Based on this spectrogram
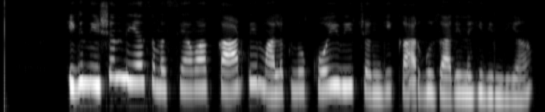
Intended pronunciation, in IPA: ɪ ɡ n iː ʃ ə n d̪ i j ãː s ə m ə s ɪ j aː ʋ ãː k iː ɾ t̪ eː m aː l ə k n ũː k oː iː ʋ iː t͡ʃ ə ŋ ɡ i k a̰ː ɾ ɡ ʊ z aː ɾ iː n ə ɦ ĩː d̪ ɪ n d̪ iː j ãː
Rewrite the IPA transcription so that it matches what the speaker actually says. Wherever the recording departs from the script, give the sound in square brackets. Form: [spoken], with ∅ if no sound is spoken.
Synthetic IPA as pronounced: ɪ ɡ n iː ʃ ə n d̪ i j ãː s ə m ə s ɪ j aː ʋ ãː k [aː] ɾ t̪ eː m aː l ə k n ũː k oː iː ʋ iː t͡ʃ ə ŋ ɡ [iː] k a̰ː ɾ ɡ ʊ z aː ɾ iː n ə ɦ ĩː d̪ ɪ n d̪ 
